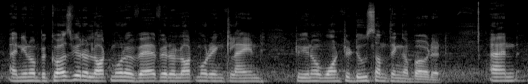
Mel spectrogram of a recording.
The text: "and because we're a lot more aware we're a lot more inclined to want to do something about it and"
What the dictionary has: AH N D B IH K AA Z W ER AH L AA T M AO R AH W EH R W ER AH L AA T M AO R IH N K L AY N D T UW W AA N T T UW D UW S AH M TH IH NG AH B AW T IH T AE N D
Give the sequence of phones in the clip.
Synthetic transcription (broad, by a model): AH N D B IH K AA Z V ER AH L AA T M AO R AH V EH R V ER AH L AA T M AO R IH N K L AY N D T UW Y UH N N T UW D UW S AH M T IH NG AH B AW T IH T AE N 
